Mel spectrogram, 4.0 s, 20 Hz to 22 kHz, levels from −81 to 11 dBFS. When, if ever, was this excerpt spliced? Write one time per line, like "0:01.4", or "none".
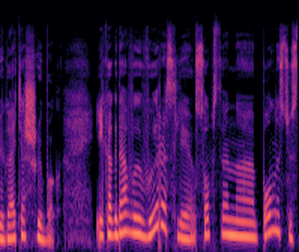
0:01.2
0:02.6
